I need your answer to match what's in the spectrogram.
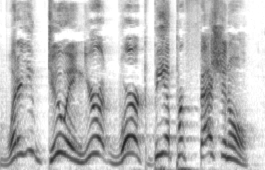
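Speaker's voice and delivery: indignant reproach, lightly acted; retold scolding. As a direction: imitate a boss reprimanding staff. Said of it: "he starts scolding Ellis".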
